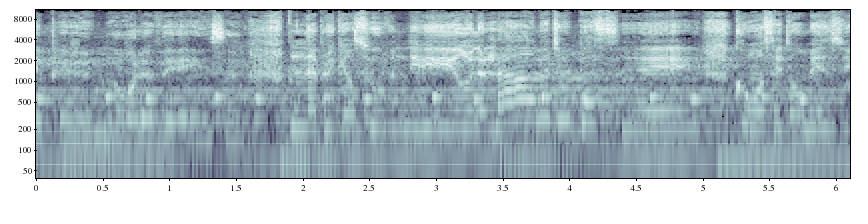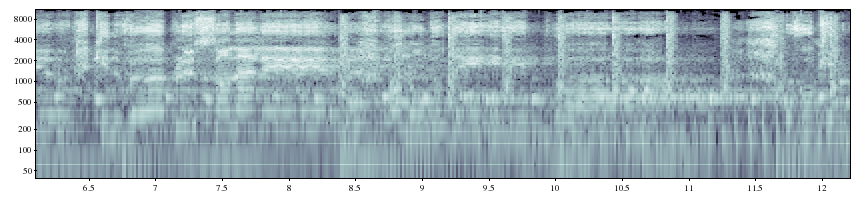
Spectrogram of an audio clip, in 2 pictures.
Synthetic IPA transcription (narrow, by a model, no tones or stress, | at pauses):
epyməʁələve | s | naplykɛ̃suvəniʁeləlaʁmd̪ypas | e | kɔmɑ̃sed̪ɑ̃mezjø | kilnəvøplysɑ̃nale | ɔ̃nɔ̃d̪uʁi | pa | vukɛ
